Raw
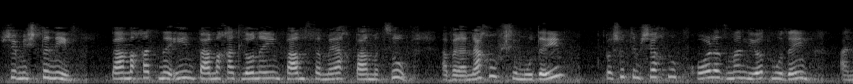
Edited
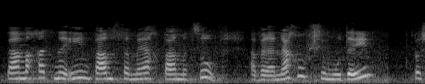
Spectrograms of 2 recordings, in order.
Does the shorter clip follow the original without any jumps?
no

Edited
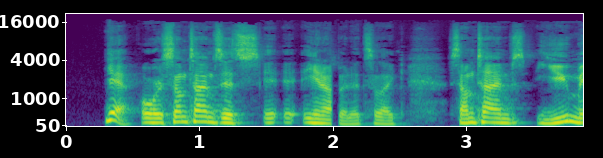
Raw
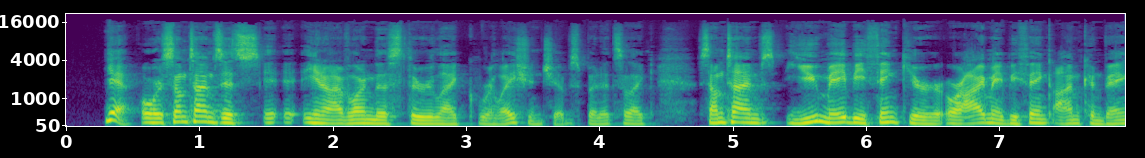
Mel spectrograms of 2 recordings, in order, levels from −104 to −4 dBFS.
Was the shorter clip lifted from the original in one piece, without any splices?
no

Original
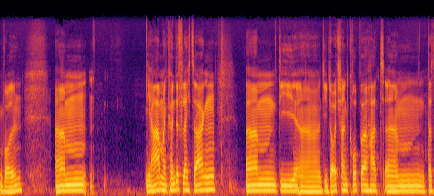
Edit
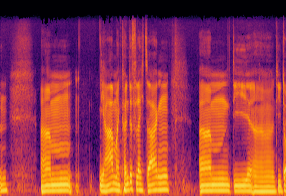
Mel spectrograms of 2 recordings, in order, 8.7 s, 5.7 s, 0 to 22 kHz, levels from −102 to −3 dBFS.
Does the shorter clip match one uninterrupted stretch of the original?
no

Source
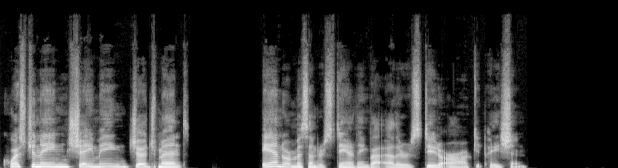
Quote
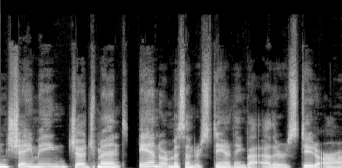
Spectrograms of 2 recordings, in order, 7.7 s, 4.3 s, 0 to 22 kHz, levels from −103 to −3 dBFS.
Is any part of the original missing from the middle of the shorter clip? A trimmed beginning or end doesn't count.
yes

